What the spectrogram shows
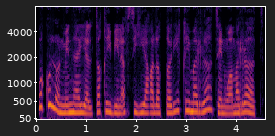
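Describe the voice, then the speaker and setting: Calm woman narrating a story. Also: mid-range voice, normal speed, dry recording, studio quality.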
